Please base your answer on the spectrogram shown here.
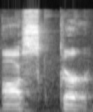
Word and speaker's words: Asuka: this character is from when a word ends with k-a you have to add a hard r at the end so asuka becomes oscar and that's the way it's supposed to be pronounced so let your friends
